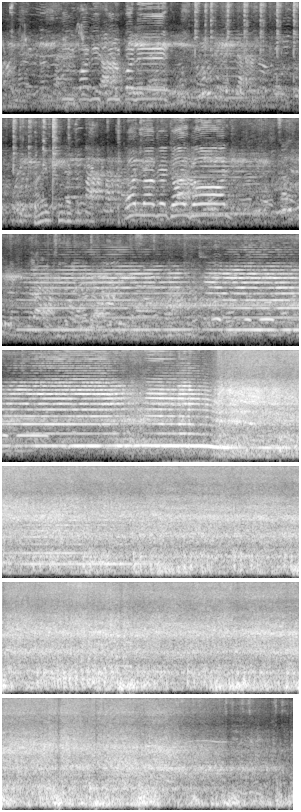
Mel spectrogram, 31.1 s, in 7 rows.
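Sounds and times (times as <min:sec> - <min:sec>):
train carriages rumbling: 0:07.4 - 0:31.0
train horn blast: 0:07.8 - 0:30.2.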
